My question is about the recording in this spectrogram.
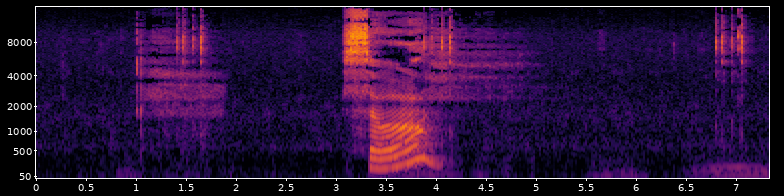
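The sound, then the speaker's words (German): Bursts of quick, light clicks on a laptop come in short clusters, separated by pauses, with a brief spoken word in the middle. The clicking is soft. “habe ich gar nicht das Produkt auf dem Laptop aufgeschaltet, weil ich möchte Ihnen einiges sagen. Und jetzt klickt es halt nebenbei”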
